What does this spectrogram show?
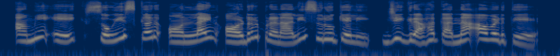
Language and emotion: Marathi, happy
